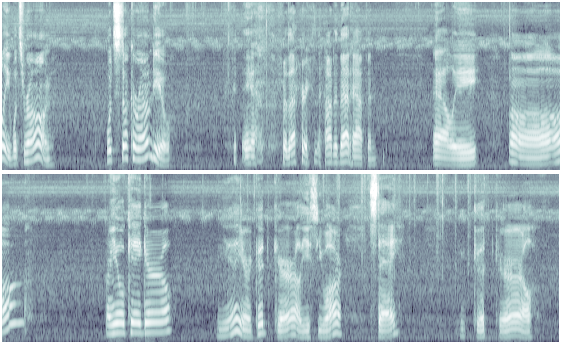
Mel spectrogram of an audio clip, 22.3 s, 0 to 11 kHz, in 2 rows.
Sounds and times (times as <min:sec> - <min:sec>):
Speech: 0:00.0 - 0:01.1, 0:02.1 - 0:03.4, 0:04.6 - 0:07.6, 0:08.6 - 0:09.6, 0:10.2 - 0:11.8, 0:13.2 - 0:14.6, 0:15.4 - 0:19.2, 0:20.3 - 0:21.9.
